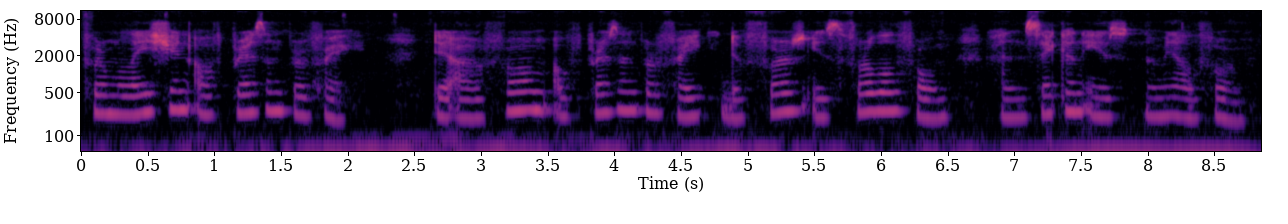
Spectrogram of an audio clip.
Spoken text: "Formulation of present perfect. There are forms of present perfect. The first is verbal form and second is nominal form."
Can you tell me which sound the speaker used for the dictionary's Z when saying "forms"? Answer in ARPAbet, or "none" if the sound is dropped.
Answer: none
